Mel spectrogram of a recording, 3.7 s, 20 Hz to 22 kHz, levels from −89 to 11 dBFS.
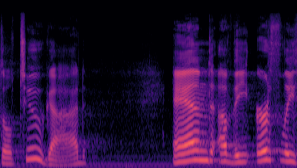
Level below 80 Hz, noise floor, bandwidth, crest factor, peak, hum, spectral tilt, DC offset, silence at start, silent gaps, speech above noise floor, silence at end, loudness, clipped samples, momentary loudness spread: -68 dBFS; -62 dBFS; 16 kHz; 22 dB; -8 dBFS; 60 Hz at -60 dBFS; -4 dB/octave; under 0.1%; 0 s; none; 33 dB; 0 s; -29 LUFS; under 0.1%; 17 LU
